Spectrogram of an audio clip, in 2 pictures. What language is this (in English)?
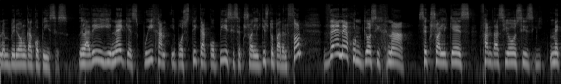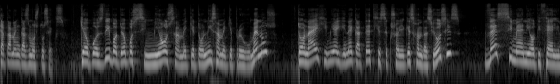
Greek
